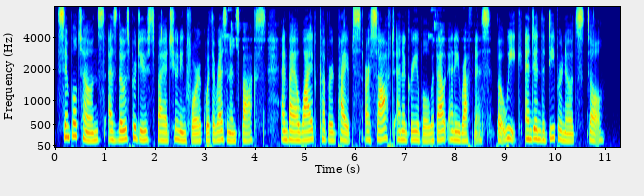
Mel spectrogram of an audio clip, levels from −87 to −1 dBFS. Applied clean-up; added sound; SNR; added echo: neural mask model DeepFilterNet 3.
